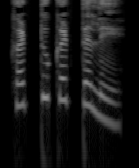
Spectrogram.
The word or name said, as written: ಕಾಡುಕಡಲೆ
